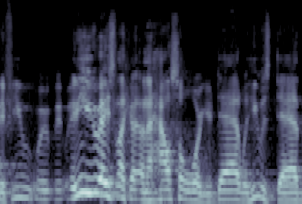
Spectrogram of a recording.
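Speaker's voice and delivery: ordinary talk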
